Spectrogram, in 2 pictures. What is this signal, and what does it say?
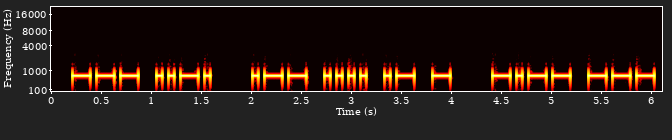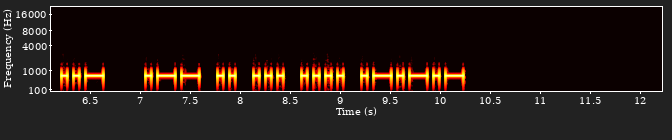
Morse code, heard as a keyed tone, about 21 wpm, 700 Hz. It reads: OF WHAT YOU WISH.
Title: Sentences from Top 1600 Words 20wpm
